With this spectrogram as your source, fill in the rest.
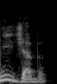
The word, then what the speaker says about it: hijab: Un hijab. Voilà. Un niqab, hijab. Toi qui es arabe, Reski, comment on dit? C'est deux choses différentes. C'est hijab, donc, faut H-I-J-A-B.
